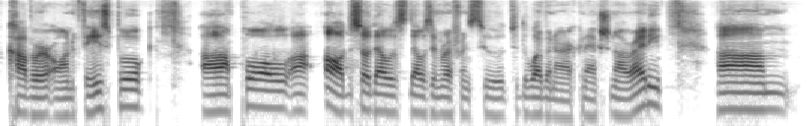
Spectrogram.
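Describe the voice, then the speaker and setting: Man hosting a halting live webinar. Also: on the low side, a little mellow, no room sound. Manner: halting, many fillers and repeated words, reads out attendee questions. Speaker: webinar host answering product questions. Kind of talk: casual live Q&A webinar with screen demo.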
